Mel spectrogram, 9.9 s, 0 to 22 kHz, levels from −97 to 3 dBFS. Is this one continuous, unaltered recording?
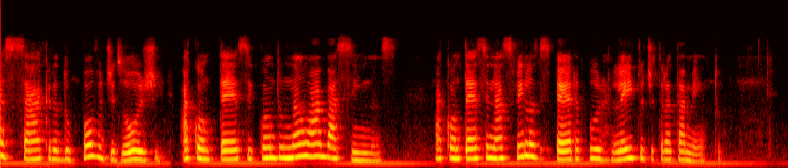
no; 3 cuts; at 1.5 s, 2.1 s, 6.7 s

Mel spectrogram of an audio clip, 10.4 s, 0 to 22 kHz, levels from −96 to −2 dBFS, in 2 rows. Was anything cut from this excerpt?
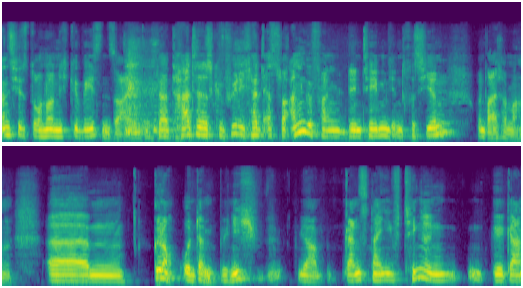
yes; 4 cuts; at 2.6 s, 3.9 s, 4.8 s, 8.1 s

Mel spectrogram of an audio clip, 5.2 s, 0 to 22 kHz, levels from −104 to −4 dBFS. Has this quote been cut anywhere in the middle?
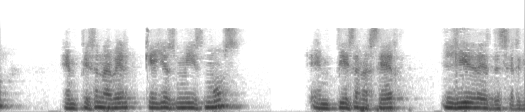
no; 0 cuts

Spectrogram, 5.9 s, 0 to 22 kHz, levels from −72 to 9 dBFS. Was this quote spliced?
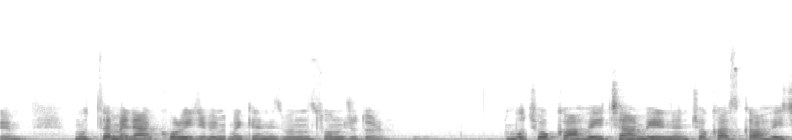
yes; 2 cuts; at 1.7 s, 3.9 s

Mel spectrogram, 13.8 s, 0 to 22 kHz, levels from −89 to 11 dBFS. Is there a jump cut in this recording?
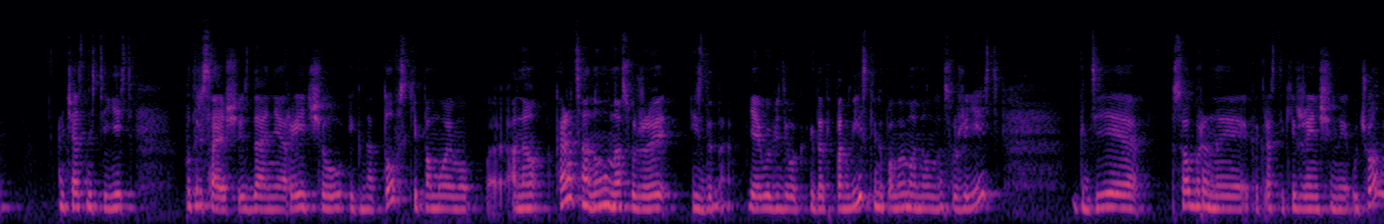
no; 0 cuts

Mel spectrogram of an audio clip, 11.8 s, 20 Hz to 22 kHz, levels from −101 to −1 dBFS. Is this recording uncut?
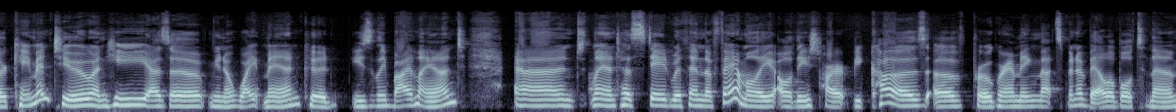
no; 2 cuts; at 5.9 s, 8.2 s

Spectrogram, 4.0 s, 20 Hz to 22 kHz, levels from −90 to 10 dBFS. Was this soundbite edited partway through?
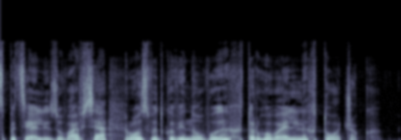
yes; 1 cut; at 1.2 s

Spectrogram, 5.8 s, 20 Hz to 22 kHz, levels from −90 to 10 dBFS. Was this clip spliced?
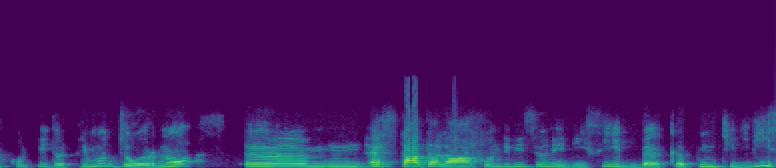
no; 0 cuts

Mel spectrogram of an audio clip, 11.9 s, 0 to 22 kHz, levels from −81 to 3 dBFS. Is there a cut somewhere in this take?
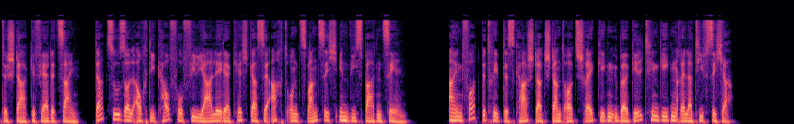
yes; 4 cuts; at 1.3 s, 3.3 s, 6.3 s, 10.2 s

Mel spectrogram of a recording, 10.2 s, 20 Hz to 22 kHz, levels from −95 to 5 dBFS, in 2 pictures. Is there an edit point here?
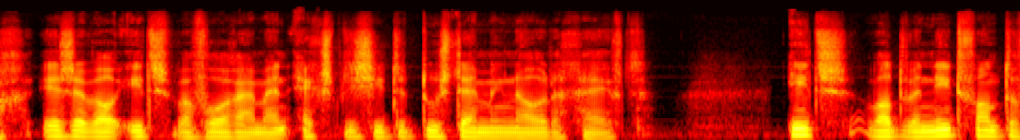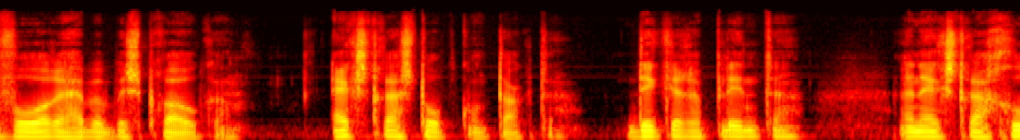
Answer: no; 0 cuts

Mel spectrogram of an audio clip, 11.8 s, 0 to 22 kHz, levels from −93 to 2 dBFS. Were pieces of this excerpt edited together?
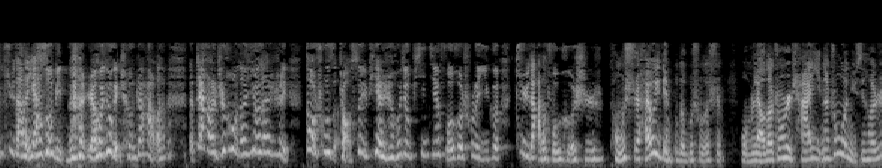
yes; 1 cut; at 8.1 s

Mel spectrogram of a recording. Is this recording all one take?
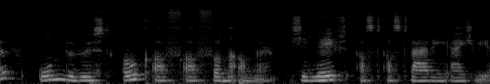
no; 3 cuts; at 1.8 s, 2.8 s, 3.8 s

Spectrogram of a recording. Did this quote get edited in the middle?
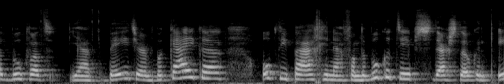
yes; 1 cut; at 1.5 s

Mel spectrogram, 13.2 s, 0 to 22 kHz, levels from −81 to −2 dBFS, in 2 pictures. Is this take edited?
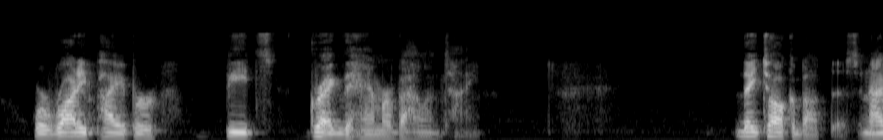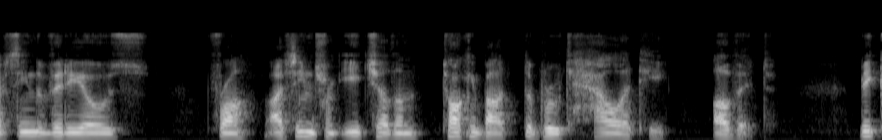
yes; 3 cuts; at 9.0 s, 9.9 s, 10.5 s

